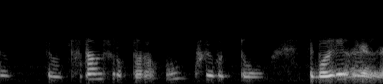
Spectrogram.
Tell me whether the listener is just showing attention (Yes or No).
Yes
